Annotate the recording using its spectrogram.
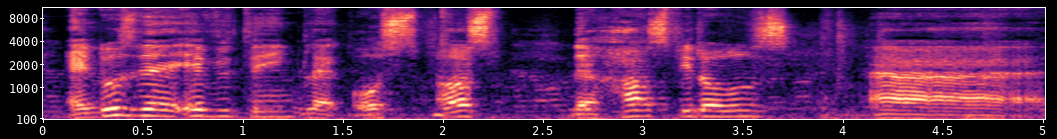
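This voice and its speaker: A man's medium-pitched voice at a very slow pace with very wide pitch swings, amid audible room echo and music in the background. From Africa. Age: 60s. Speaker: devotee and former musician. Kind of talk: interview. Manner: halting.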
